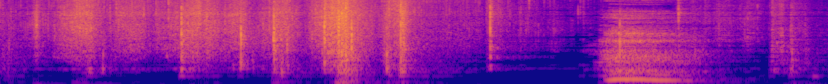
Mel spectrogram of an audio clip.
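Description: A torn-open paper padded mailer crinkling and rustling as hands pull it apart, in a run of short, irregular crackles.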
